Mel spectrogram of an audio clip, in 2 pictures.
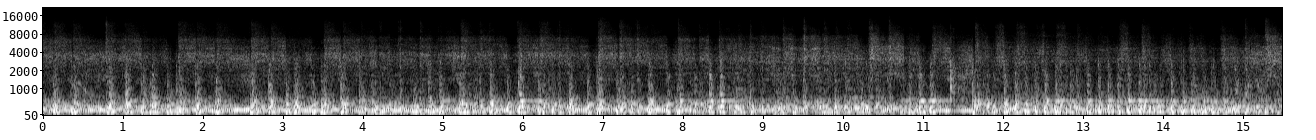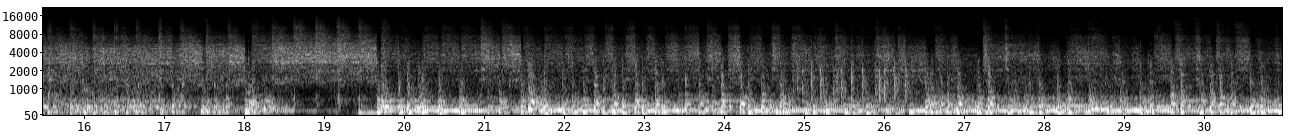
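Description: Large Chinese barrel war drums beaten in fast, dense rhythm by a drum troupe, with hand cymbals clashing over them. The drumming keeps up throughout, except for a short drop in the low drums a little past the middle.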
